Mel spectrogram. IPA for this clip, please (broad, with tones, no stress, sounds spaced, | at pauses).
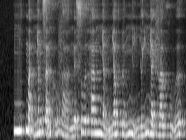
ɲ u˦˥ t̚ m a̰˧˨ n ɲ a˧ m z a̰˧˥ ŋ h ṵ˧˥ v a̤ː˨˩ ŋ ɛ̰˧˥ s u˧ ə̯ h a˧ n ɲ a˧˩ n ɲ a˧ w ɗ ə˨˦ n ɲ ɨ˧˩ ɲ ə˨˦ j ɲ a˧ j v a˧ w x ṵ˧˥ ə̯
